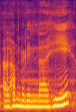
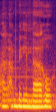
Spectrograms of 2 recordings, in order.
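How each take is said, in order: First: The word ends with an 'i' vowel. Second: The word ends with a 'u' vowel. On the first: The speaker calls it right. "lafaz alhamdulillahi" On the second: The speaker calls it wrong. "terbaca alhamdulillahu ... cuman jelas-jelas salah"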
